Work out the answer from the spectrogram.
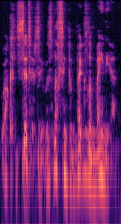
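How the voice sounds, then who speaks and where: A man's voice: medium pitch, fast talker, slight background noise, natural voice. A man voicing an earnest, terse young man, the grave hero of an adventure game. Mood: bitter accusation. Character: earnest, bitter young man confronting his father. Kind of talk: hobby voice acting of adventure game dialogue.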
